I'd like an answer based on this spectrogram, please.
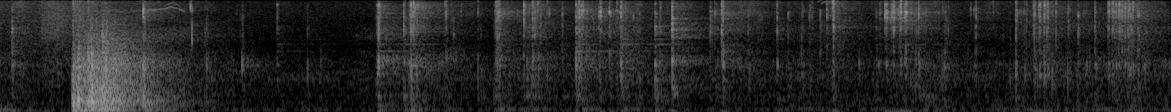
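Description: A thump about half a second in as the upside-down drift trike is set down on the table, then faint, irregular light clicking of a screwdriver backing out the small screws of the trike's plastic rear fender.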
